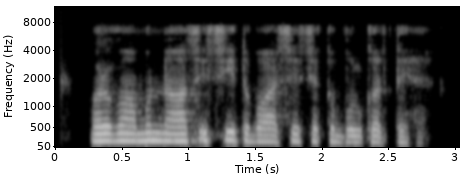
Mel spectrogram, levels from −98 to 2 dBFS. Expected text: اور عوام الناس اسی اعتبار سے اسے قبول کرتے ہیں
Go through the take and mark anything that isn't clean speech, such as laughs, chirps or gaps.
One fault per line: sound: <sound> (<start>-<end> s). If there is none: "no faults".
no faults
